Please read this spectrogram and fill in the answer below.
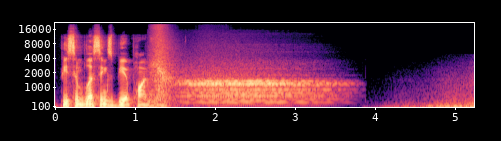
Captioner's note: air whooshing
